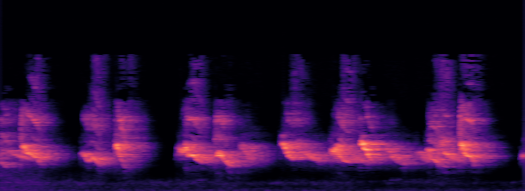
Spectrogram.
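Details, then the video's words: ['High, sweet twittering from a caged oriental white-eye in Buka Sing Raja style, kept through cold rainy weather: quick chirpy phrases repeated roughly every half second, steady and lively.'] "Mata Puteh Buka Sing Raja"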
